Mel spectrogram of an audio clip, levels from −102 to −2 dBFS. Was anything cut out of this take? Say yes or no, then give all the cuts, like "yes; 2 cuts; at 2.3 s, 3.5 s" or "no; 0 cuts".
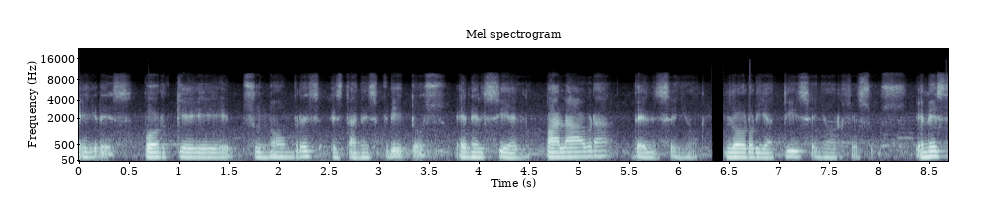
no; 0 cuts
